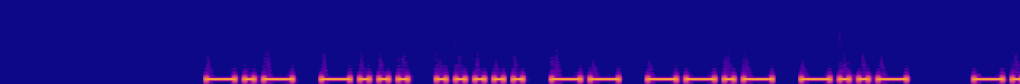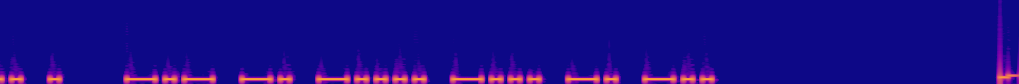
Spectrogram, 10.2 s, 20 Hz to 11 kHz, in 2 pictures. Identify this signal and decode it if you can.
Morse code, heard as a keyed tone, about 25 wpm, 700 Hz. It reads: KB5MQX DE KN6BND
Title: USA Callsign DE Callsign 25wpm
